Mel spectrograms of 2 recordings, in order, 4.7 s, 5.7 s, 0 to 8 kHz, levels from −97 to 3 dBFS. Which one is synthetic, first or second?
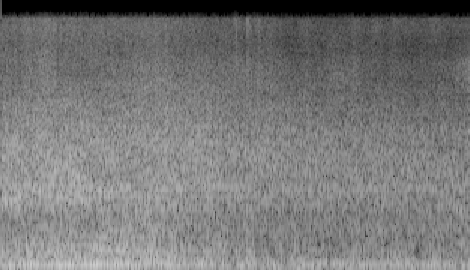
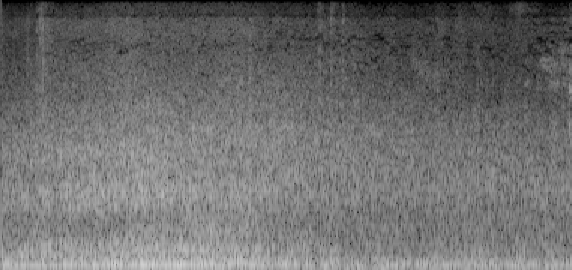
first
